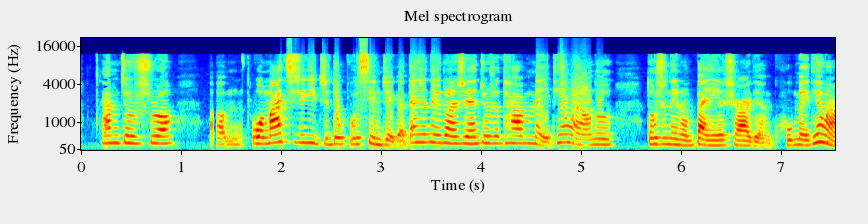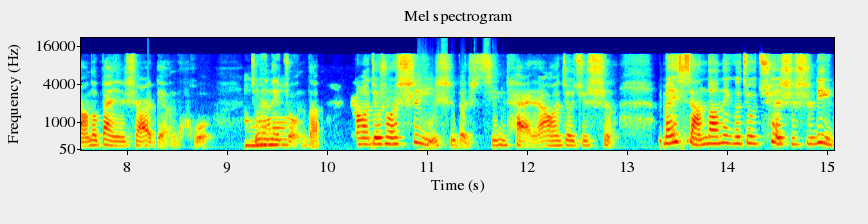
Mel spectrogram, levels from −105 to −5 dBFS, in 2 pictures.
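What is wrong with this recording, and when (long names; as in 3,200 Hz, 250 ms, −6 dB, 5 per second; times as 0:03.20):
0:01.99–0:03.60: clipping −17.5 dBFS
0:04.54–0:05.23: clipping −19 dBFS
0:08.21: drop-out 3.3 ms
0:10.90–0:11.79: clipping −20.5 dBFS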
